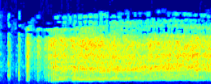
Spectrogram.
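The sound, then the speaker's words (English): A lyrebird imitating foresters' chainsaws: a few quick stuttering rasps give way to a steady, loud, harsh buzzing drone that holds for about two seconds, alone. “And now the sounds of foresters and their chainsaws working nearby.”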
